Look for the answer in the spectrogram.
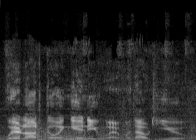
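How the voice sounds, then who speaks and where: A man's voice: lowish voice, sing-song, normal speed, over music. A man playing a blunt, loyal male warrior comrade in game cutscenes. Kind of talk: video game cutscene acting.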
